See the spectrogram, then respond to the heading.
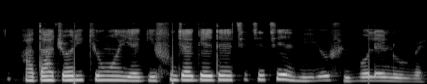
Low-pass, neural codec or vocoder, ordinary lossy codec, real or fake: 7.2 kHz; none; MP3, 64 kbps; real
